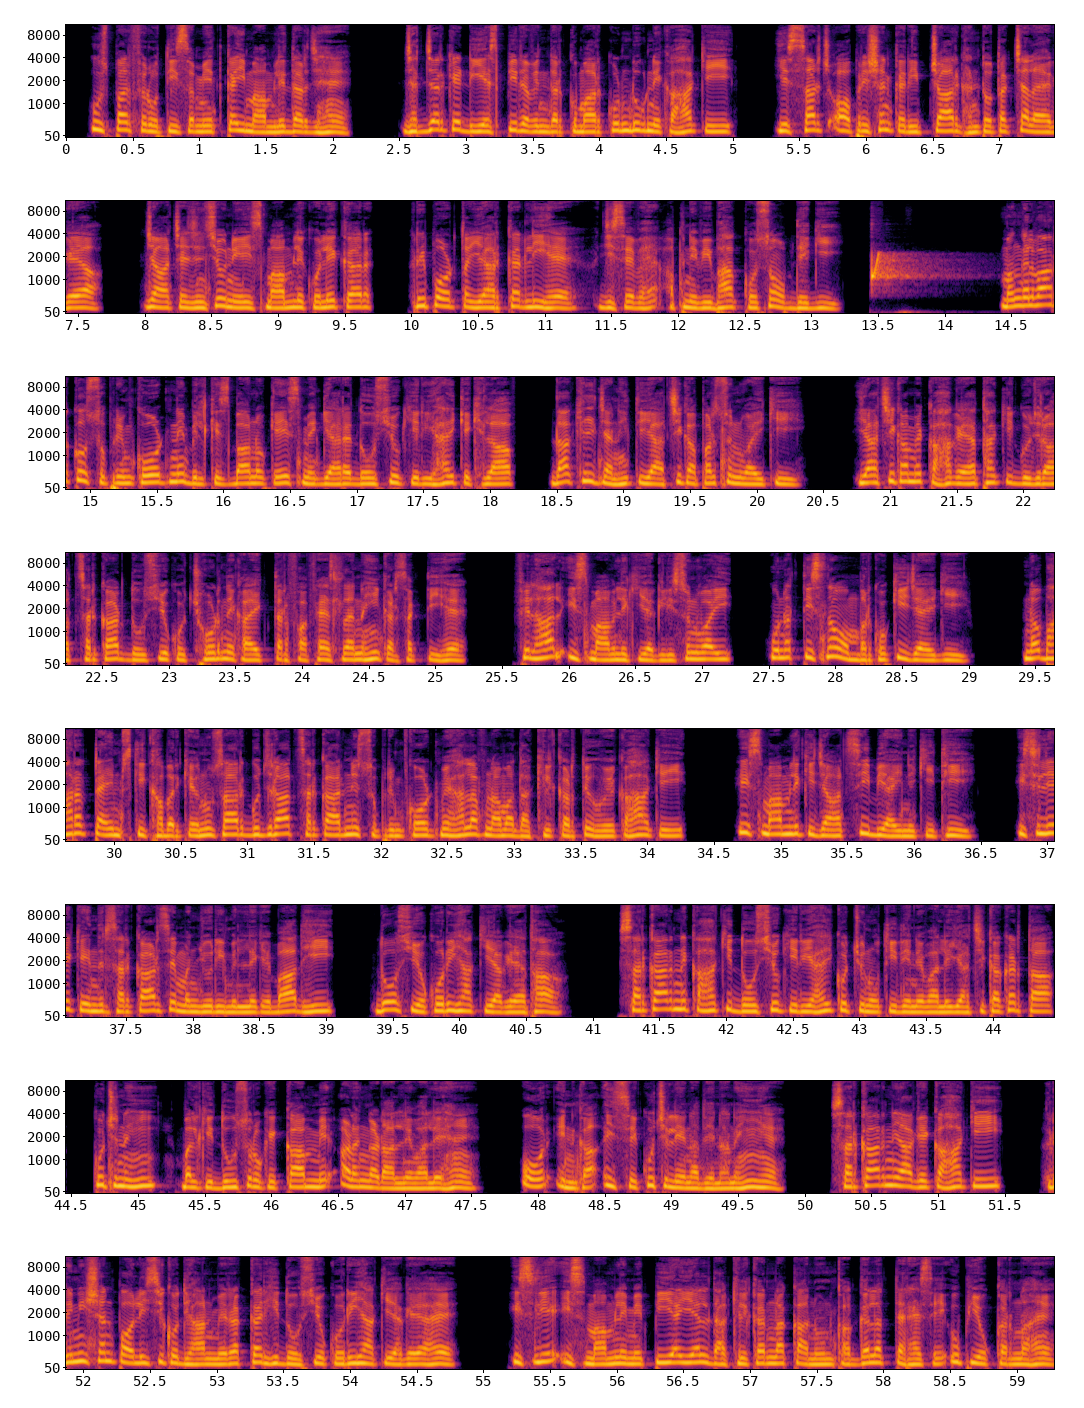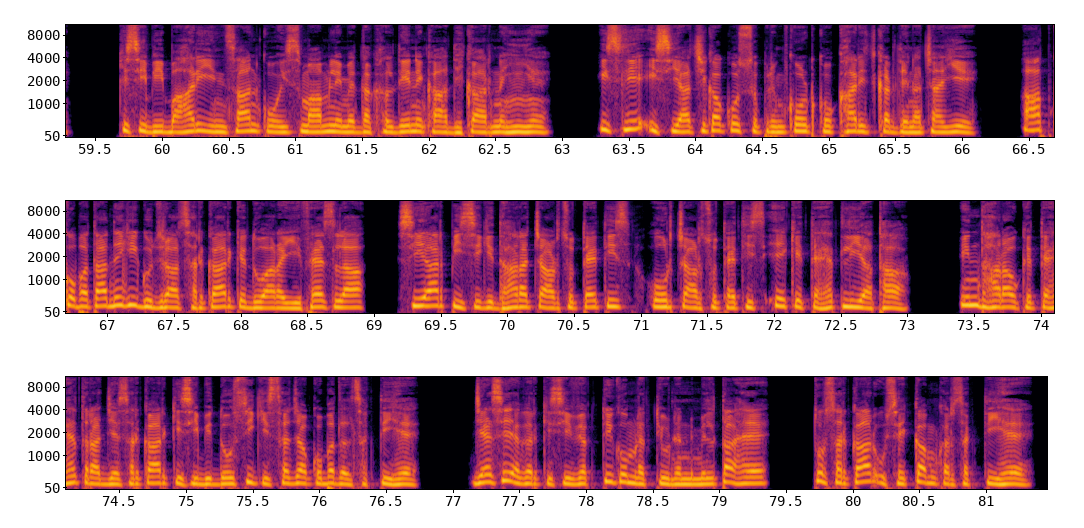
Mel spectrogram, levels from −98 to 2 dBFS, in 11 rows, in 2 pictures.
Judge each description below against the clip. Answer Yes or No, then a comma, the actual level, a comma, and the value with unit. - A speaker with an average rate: No, fast, 205 wpm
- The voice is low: No, medium, 180 Hz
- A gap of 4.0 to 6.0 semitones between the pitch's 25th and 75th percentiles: No, average, 3.4 semitones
